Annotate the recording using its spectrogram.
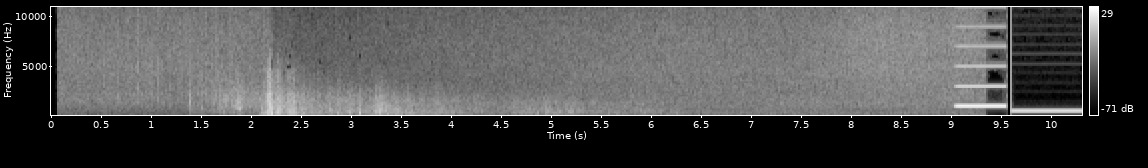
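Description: Thunderstorm: steady rain with a loud thunderclap about two seconds in that rumbles away over the next few seconds. Near the end, loud electronic beeps begin: a high tone, then a lower one.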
